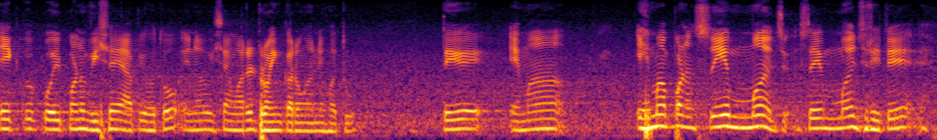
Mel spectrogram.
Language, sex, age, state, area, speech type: Gujarati, male, 18-30, Gujarat, urban, spontaneous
